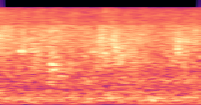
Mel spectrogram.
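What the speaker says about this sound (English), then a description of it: "Let me just rinse my hands." Water from a kitchen tap runs in a steady hiss as hands are rinsed under it, close and continuous for a brief moment.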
